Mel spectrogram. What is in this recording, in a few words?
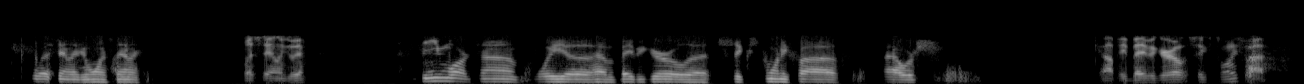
announcement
